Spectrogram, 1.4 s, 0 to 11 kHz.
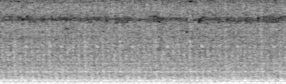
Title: BMW M57 Timing Chain noise?? E92 325d #bmw #e92 #timingchain #m57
